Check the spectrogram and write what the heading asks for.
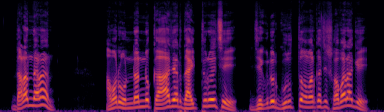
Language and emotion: Bengali, surprised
